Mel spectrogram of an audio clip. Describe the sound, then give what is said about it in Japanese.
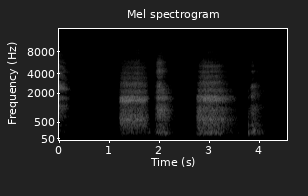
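Someone blows softly on food to cool it before feeding it. Faint, airy breath puffs come one after another, long blows alternating with shorter ones, with no talk. “それでは改めて、ふうふうしてからあんしてあげるので少しお待ちくださいね。”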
